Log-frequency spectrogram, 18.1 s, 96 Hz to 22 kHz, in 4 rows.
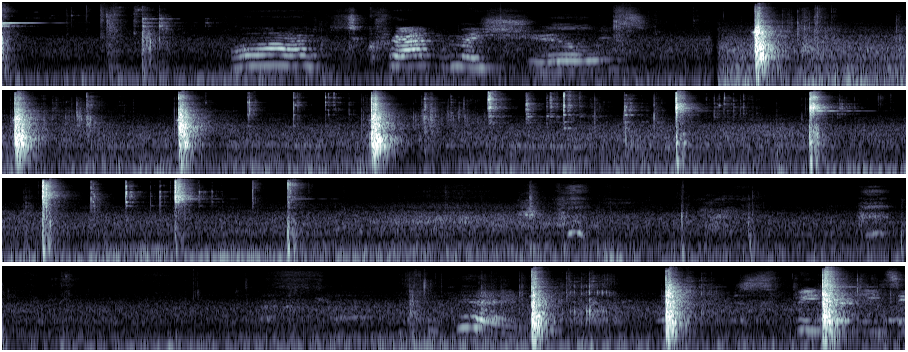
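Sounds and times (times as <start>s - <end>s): hammer striking plastic pieces: 3.7s - 10.6s, 16.2s - 17.9s.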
